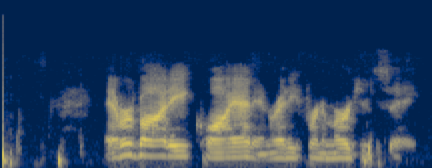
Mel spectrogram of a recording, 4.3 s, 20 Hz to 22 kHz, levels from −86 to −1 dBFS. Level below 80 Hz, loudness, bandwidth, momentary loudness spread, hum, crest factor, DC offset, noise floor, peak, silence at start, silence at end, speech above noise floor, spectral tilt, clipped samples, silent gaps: -58 dBFS; -17 LUFS; 8 kHz; 18 LU; none; 20 dB; under 0.1%; -41 dBFS; 0 dBFS; 0 s; 0.2 s; 22 dB; -2.5 dB/octave; under 0.1%; none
